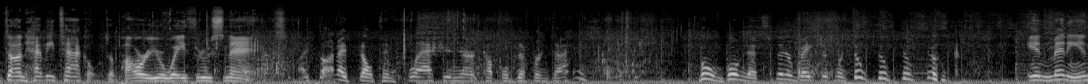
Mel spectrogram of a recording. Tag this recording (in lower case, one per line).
music
speech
